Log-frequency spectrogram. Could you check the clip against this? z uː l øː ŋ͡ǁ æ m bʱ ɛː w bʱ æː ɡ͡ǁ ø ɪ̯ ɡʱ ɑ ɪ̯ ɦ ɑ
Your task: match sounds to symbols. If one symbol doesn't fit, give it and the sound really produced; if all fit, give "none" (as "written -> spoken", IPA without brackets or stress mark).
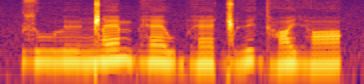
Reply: ɛː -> æː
